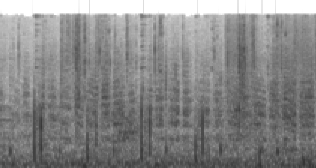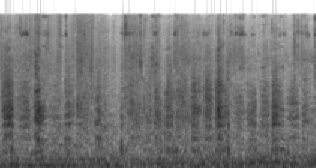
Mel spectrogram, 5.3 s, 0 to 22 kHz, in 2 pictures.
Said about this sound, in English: Approaching the park, 6:30 in the evening. 20 big dogs.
